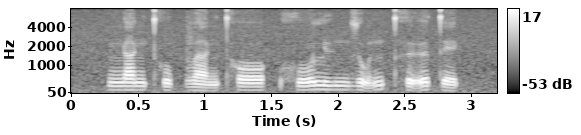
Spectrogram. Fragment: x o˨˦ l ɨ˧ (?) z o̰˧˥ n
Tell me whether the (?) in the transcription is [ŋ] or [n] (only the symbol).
ŋ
